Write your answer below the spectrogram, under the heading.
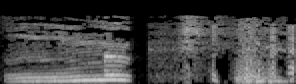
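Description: A single loud, drawn-out cow moo, low, holds for just over a second, then cuts off; after a brief gap come scattered rustling, shuffling noises.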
